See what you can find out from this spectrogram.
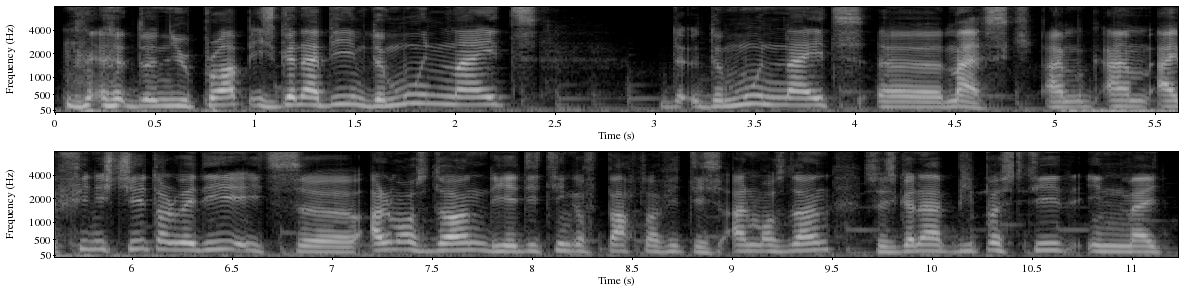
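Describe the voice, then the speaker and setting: High-voiced man chatting on a live stream. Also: smooth, faint music behind. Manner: chatty, halting, with frequent small laughs and "you know". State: voice deepened while getting over an illness. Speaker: live stream host answering viewer questions. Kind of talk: casual live Q&A chat.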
